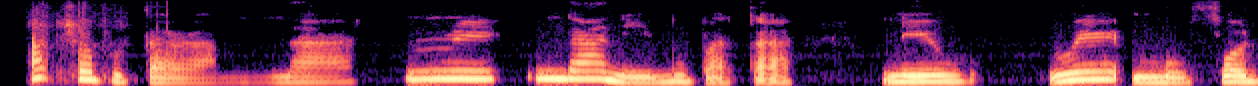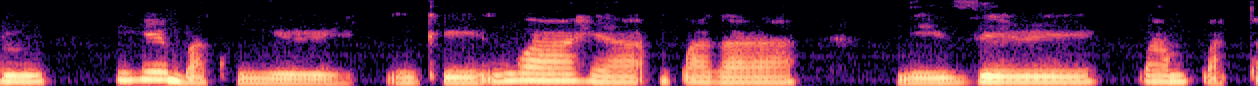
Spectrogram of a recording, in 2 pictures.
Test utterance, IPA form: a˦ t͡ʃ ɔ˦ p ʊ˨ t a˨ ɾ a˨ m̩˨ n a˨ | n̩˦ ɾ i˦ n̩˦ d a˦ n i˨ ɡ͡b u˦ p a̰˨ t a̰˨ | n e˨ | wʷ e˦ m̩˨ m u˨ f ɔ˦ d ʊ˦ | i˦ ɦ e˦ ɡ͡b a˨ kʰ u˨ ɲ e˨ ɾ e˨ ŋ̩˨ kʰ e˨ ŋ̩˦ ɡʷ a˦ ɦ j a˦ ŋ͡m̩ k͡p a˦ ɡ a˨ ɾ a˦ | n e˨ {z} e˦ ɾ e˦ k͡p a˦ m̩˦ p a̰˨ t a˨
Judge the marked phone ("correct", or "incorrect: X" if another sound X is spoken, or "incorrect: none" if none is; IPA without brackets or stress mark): correct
